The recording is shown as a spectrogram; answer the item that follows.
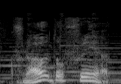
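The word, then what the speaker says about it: Cloudflare: ちょっとクラウドフレアって読むんだな読み方は、クラウドフレアとアップストアで検索かけるとこのアプリ、出てきますね。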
